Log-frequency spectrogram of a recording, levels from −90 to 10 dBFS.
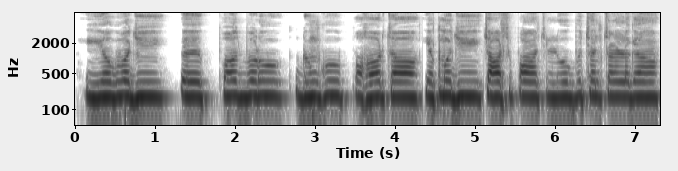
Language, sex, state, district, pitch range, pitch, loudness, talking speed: Garhwali, male, Uttarakhand, Tehri Garhwal, 170-180 Hz, 175 Hz, -14 LUFS, 165 wpm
